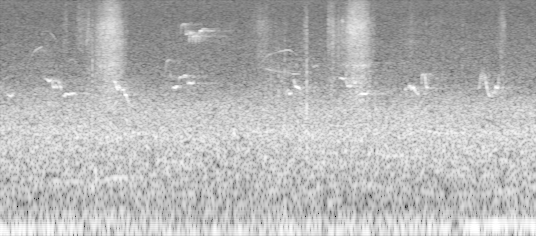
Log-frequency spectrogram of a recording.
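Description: Faint outdoor ambience with small birds chirping now and then in the distance, and a couple of soft brushing hisses, about a second in and midway.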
